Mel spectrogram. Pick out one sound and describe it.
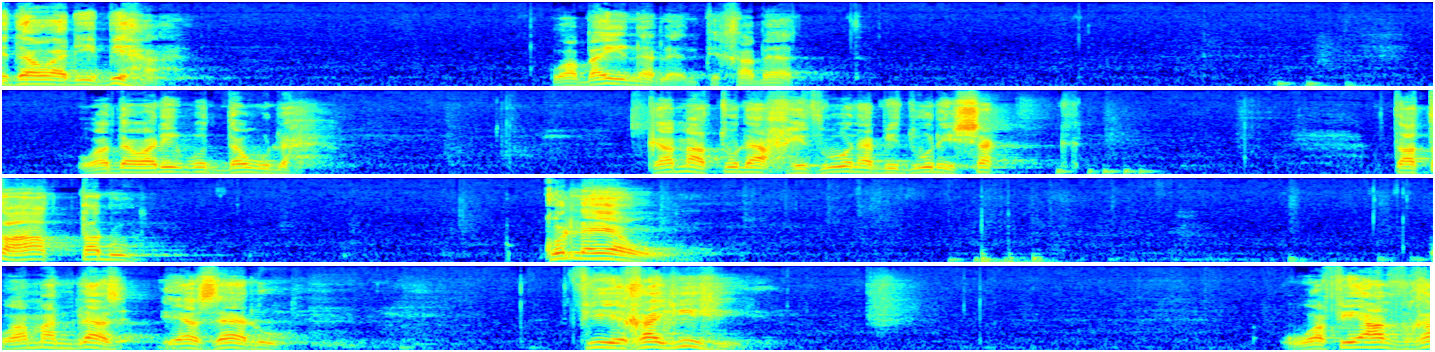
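An elderly man speaks slowly and firmly into a microphone, with long pauses between phrases.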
